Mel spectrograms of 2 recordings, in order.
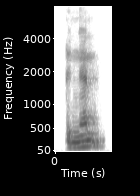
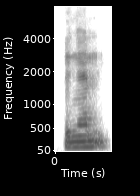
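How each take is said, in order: Both takes have the same delivery.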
